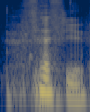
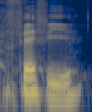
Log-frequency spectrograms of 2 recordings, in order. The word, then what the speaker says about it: Pfeffi: Weil Pfeffi schreibt man ja auch mit, mit ja, F ja, am Anfang, ne? Wichtig. Pfeffi. – Pfeffi. So wie Fuffi, weißt du?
